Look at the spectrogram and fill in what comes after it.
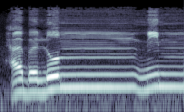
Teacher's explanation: Okey, kemudian hablun, qala sughra, kalau qala sughra pasal dia di pertengahan ayat. Hablum, dengungkan tanwin bertemu mim, idgham ma'al gunnah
